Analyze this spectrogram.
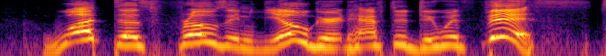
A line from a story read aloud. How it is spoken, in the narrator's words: Twilight shouted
